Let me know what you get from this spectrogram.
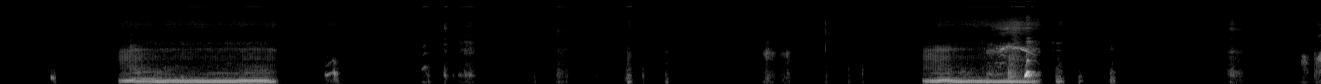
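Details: Sleeping dog snoring loudly, compared to a tank: two long, deep, rumbling snores about eight seconds apart, each lasting over a second, with faint soft clicks and rustles in the quiet between.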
